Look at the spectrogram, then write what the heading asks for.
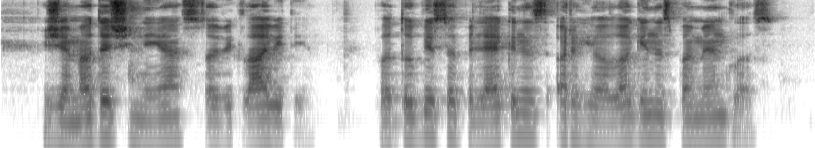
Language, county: Lithuanian, Marijampolė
